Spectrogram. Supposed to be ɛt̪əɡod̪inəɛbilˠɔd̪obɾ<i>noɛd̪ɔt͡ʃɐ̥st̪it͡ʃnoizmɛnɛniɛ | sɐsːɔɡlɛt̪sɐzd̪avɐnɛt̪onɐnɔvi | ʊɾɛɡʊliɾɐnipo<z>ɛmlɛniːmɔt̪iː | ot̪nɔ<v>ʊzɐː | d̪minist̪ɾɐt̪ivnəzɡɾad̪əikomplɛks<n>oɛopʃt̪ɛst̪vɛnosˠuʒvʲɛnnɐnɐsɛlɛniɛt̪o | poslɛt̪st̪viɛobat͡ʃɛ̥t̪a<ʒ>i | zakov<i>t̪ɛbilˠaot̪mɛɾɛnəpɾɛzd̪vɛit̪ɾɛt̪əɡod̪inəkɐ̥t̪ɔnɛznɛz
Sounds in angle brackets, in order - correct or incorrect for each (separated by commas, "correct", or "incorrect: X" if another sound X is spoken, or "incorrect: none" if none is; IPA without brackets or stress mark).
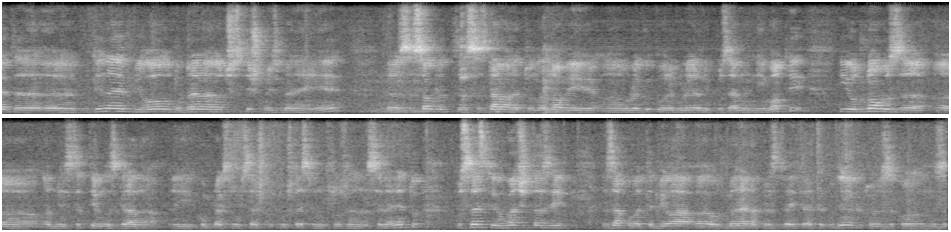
incorrect: ɛ, correct, correct, correct, incorrect: z, incorrect: ɛ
